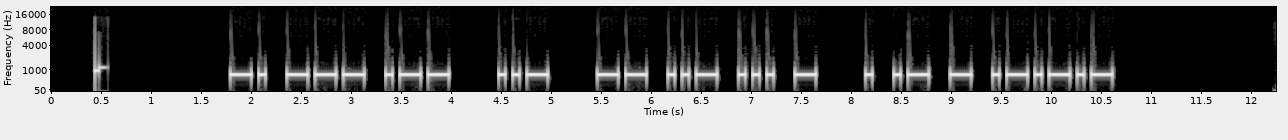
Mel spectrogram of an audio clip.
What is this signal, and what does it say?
Morse code, heard as a keyed tone, about 17 wpm, 700 Hz. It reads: NOW U MUST EAT.
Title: Sentences from Top 300 Words and Abbreviations 17wpm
